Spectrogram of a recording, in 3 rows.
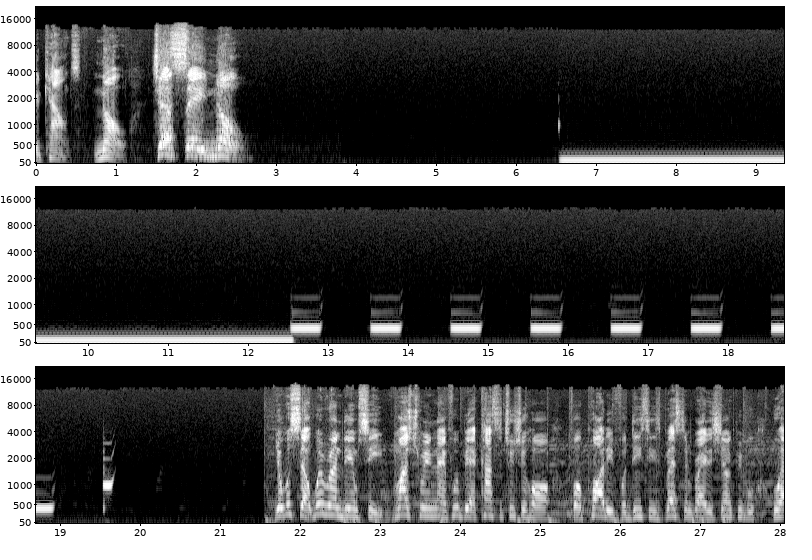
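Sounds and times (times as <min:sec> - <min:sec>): steady low line-up tone: 0:06.5 - 0:12.9.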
